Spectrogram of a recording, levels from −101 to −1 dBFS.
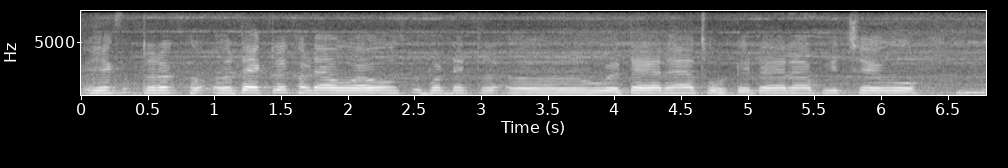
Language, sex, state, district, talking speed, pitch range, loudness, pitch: Hindi, female, Haryana, Jhajjar, 130 wpm, 235-250 Hz, -14 LUFS, 245 Hz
